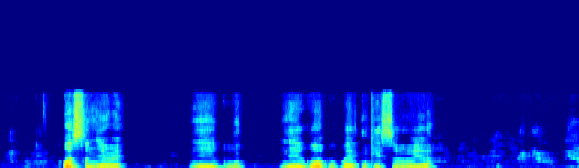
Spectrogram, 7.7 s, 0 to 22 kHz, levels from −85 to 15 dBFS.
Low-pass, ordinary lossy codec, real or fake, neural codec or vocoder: 9.9 kHz; none; fake; codec, 44.1 kHz, 7.8 kbps, DAC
